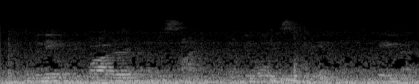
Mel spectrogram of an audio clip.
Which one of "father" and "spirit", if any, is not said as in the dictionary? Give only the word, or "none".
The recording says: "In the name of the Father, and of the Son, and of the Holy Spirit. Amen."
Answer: spirit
